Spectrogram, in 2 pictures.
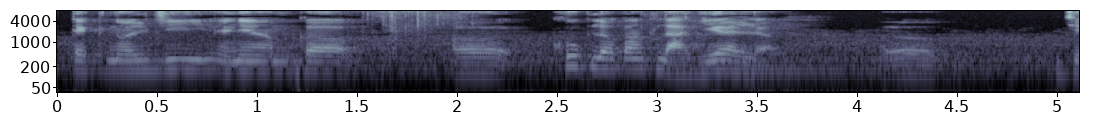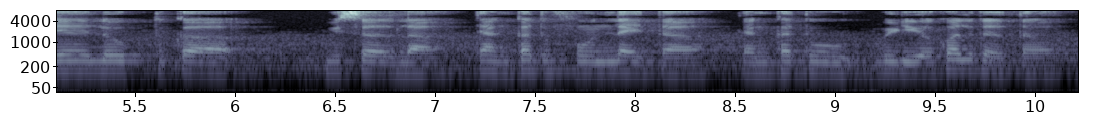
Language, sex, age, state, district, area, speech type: Goan Konkani, male, 18-30, Goa, Tiswadi, rural, spontaneous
